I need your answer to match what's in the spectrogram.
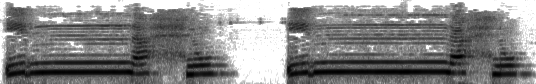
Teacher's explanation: آپ اس کو ایسے ہی پرسیو کریں کہ آپ نے فرسٹ نون کو ایک طرح سے ڈلیٹ کر دیا ہے اور سیکنڈ نون کو ٹو ٹائمز پڑھا ہے، یا فرسٹ نون سیکنڈ نون کے اندر مرج ہو چکا ہے، کمپلیٹلی مرج ہو چکا ہے · Term: کامل ادغام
